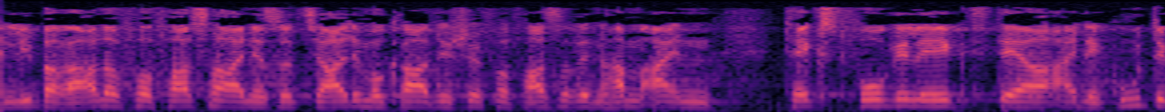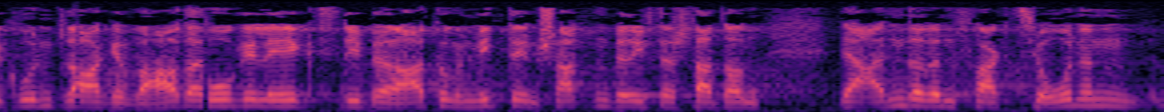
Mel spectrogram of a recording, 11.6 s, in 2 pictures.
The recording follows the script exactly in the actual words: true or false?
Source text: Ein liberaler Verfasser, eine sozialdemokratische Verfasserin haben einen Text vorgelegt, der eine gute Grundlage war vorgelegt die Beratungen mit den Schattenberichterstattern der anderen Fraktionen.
true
